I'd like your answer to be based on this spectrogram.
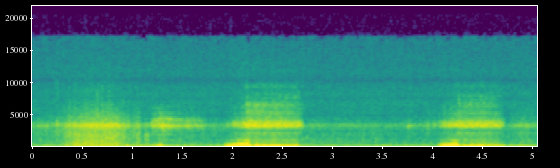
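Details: Soft, low snoring breaths with a faint whistle, about every two seconds, from a sleeping pet.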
